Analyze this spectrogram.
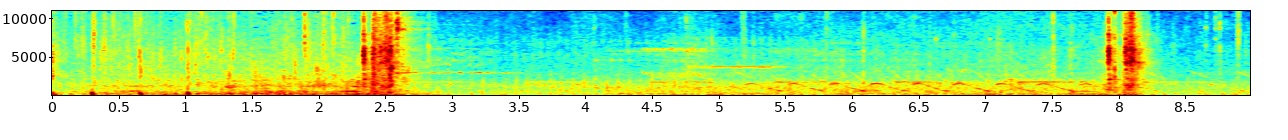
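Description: Footsteps fall on a hard floor.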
